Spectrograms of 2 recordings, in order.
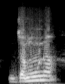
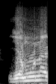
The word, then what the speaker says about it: यमुना: जमुना, यमुना कहलाता है, जमुना नहीं होता।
